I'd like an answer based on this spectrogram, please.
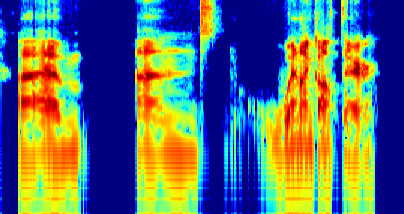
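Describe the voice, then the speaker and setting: In an Irish accent, a man speaks with a very deep, low pitch and a bright, sharp tone. His intonation is fairly even, and the recording is very clean with a silent background. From Ireland. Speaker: podcast guest, occult researcher and witch. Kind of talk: podcast interview answer. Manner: soft-spoken.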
